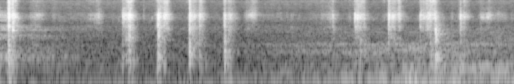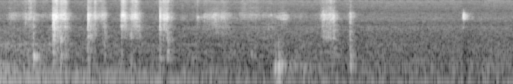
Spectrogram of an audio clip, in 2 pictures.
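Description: Tarot cards are shuffled for a reading in a quiet room, giving a close, soft series of crisp riffling snaps and sliding clicks at an uneven pace.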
